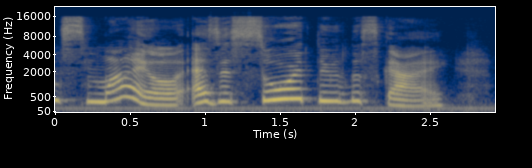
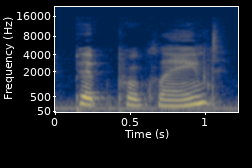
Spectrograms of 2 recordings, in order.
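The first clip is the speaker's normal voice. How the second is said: plain reading voice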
